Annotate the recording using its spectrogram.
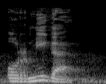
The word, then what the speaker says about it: Hormiga: Have you guys ever heard of the Volkswagen, the Hormiga? – No, now I've got to look that up.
